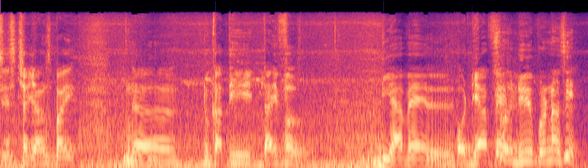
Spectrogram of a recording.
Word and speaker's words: Diavel: It's Italian pronunciation for devil, Diavel.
